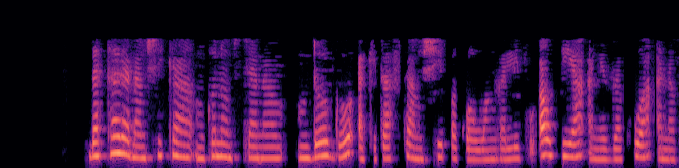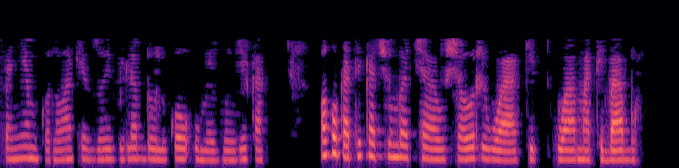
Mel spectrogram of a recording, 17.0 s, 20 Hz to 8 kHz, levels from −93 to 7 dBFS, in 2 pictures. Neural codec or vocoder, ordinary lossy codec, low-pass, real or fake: none; AAC, 16 kbps; 7.2 kHz; real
